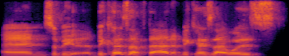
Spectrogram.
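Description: A man's voice: mid-range voice, moderate pace. A man in his thirties from Dubai, a podcast guest telling his life story casually, with many fillers and restarts.

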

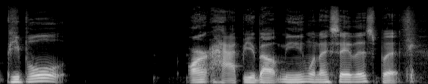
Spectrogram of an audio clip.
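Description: A young man co-hosting a podcast tells stories in a casual chat, using slangy, profane and exaggerated language. His voice is on the low side and unhurried, recorded dry with clean studio sound.

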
